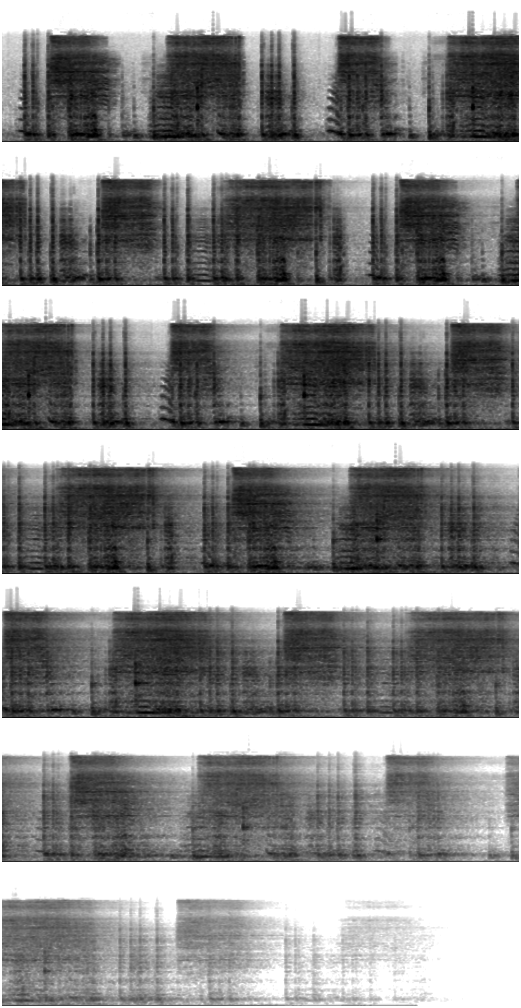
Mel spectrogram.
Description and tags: rocking chair final mono
A slow rocking chair who's frightening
